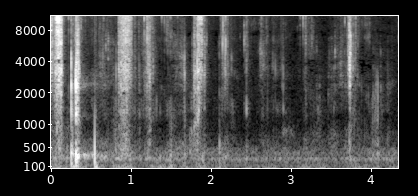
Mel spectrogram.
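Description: A person chewing a mouthful of rice noodles and shrimp close to the microphone: irregular short mouth smacks and clicks, most of them in the first two seconds, thinning out after, with one more near the end.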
